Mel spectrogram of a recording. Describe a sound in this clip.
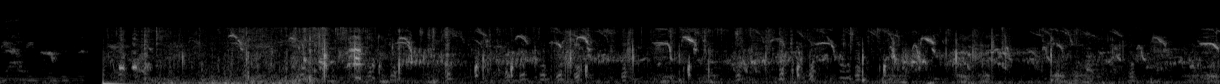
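Chickens cluck and chirp close by.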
